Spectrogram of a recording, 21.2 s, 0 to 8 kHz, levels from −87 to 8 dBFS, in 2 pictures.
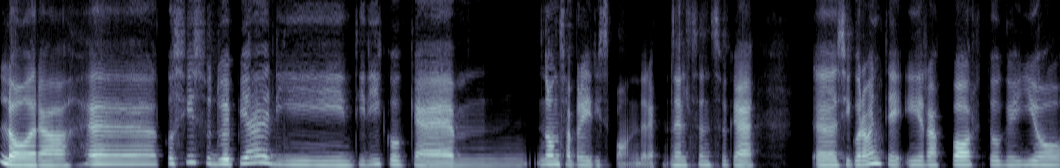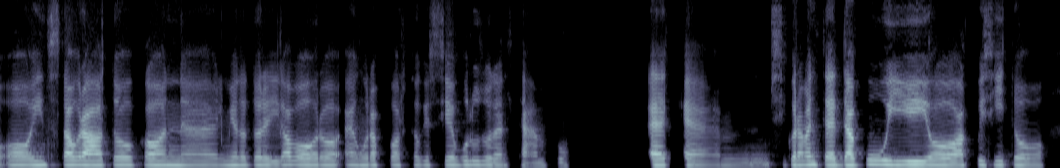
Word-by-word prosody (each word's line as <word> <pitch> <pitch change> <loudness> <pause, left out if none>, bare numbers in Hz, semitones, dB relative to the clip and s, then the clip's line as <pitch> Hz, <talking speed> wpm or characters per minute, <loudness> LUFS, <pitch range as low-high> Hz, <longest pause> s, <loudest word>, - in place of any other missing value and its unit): Allora, 180 - +7
eh, 220 0 +3
così 250 +6 -4
su 300 -4 -8
due 230 +1 +5
piedi 205 -9 -1
ti 200 +3 -11
dico 210 -1 -4
che, 170 -4 +5
mhmm, 160 0 -14
non 215 +1 +2
saprei 190 -3 -1
rispondere. 180 -3 -11
Nel 185 -1 -1
senso 195 0 -8
che, 170 -2 +3 0.5
ehm, 180 0 +2
sicuramente 200 +2 +1
il 195 0 -2
rapporto 195 +1 +3
che 190 - -9
io 190 +1 -2
ho 185 0 -2
instaurato 185 -1 +1
con 180 0 0 0.5
il 170 - -13
mio 180 +1 -5
datore 185 0 -5
di 175 - -7
lavoro 180 -1 -3
è 190 +1 -9
un 180 -1 -7
rapporto 185 +1 -8
che 180 0 -11
si 180 +2 -23
è - - -2
evoluto 185 0 -6
nel 170 0 -8
tempo 155 0 -13 0.7
e 175 0 +1
che 170 -2 -6
mhmm, 160 0 -18
sicuramente 190 0 -1
da 185 0 +4
cui 185 -4 +1
ho 180 -1 +1
acquisito, 175 -1 -5
185 Hz, 135 wpm, -21 LUFS, 180-200 Hz, 0.7 s, Allora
